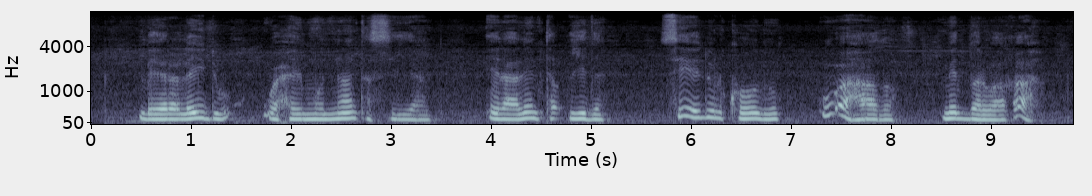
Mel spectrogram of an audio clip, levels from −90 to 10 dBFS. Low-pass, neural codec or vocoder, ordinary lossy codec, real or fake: 10.8 kHz; vocoder, 24 kHz, 100 mel bands, Vocos; Opus, 64 kbps; fake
